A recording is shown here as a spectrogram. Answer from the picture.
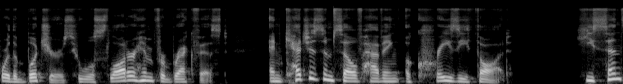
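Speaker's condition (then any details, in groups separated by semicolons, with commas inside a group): No condition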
